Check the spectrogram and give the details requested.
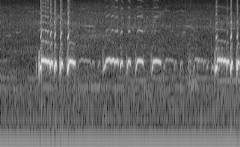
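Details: Local zebra dove in full deep-toned song: a loud staccato burst of coos, then a long rolling series of softer stuttered notes before another loud burst.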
